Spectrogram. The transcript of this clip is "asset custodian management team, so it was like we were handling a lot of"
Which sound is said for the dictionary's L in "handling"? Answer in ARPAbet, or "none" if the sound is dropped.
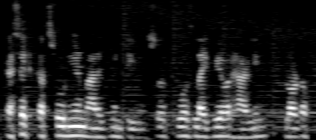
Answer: none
